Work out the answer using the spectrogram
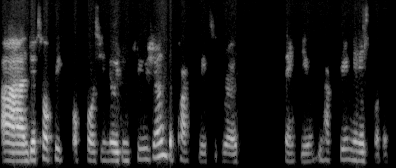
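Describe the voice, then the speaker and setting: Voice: mid-range voice, a little fast, no room sound. A host introducing and encouraging a guest at an online conference over a video call. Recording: dry tinny call audio.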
